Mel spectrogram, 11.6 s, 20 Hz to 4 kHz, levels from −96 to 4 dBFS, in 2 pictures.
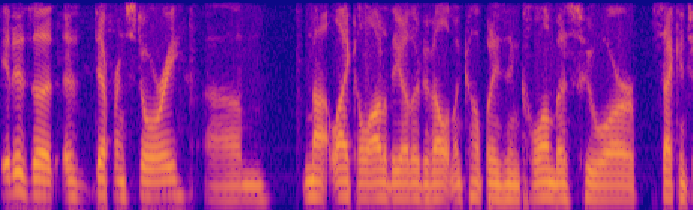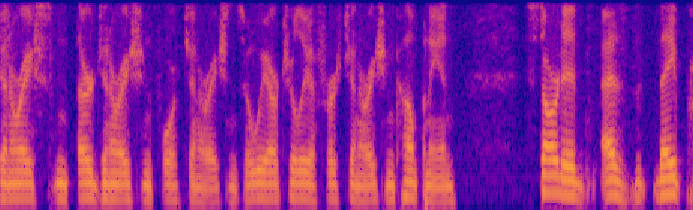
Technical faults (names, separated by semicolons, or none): speech cut by the noise suppressor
